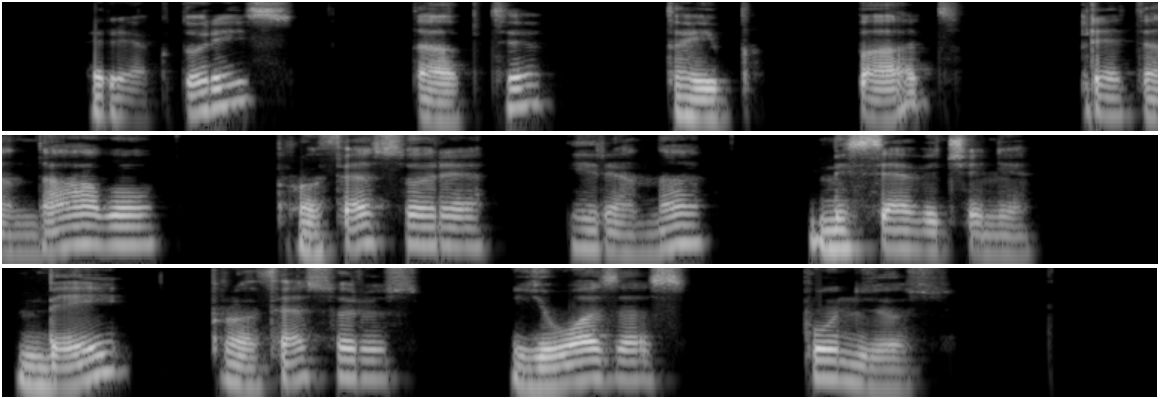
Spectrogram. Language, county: Lithuanian, Kaunas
